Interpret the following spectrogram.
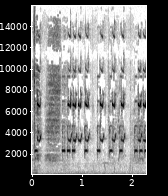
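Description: Keypad beeps from a Yazaki handy terminal being keyed in to set a taxi meter's date: a quick, uneven run of about ten short, identical high-pitched electronic beeps.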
